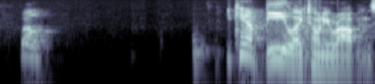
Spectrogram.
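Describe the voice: A man's voice with a fairly bright tone and big pitch swings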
